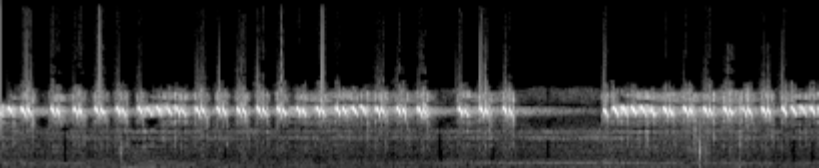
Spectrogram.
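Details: High, rapid cricket chirps in an even pulsing train, a half-second gap around the middle, then the chirping resumes just as fast and shrill over a quiet low background.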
